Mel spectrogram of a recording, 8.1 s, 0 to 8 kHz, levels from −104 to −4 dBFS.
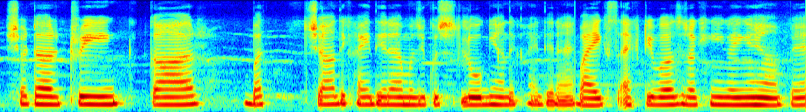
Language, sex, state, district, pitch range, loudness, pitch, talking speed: Hindi, female, Bihar, Sitamarhi, 200-215 Hz, -14 LUFS, 205 Hz, 170 wpm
